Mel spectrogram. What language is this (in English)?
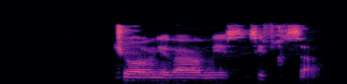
Kabyle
